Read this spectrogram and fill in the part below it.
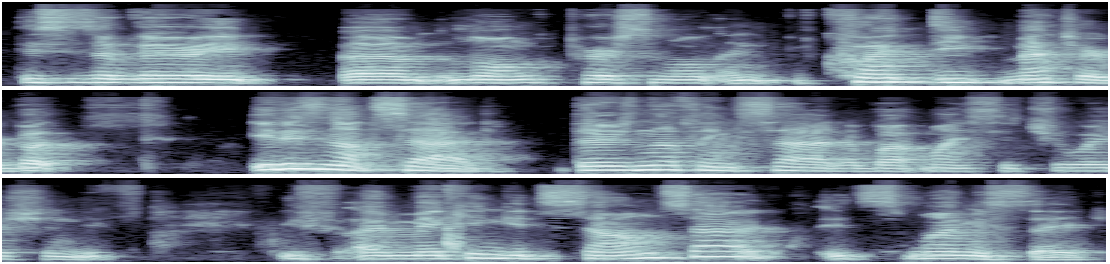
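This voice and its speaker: A woman's voice: low-pitched, darkish tone. Reflective Turkish-born woman writer, roomy hall. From Turkey. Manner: reflective, halting, laughs between phrases. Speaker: panel speaker, writer. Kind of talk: panel discussion.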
